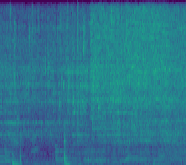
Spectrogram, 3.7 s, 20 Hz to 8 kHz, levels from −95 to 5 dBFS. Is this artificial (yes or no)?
no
